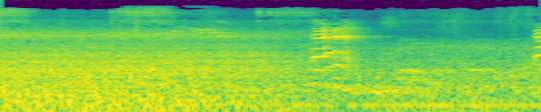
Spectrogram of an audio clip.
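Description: A steady low rumble, then a gull calling once, a short harsh call, about halfway through.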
